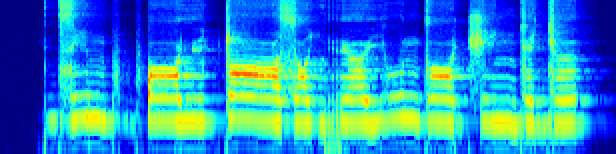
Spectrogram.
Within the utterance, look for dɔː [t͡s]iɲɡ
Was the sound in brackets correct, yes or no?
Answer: no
